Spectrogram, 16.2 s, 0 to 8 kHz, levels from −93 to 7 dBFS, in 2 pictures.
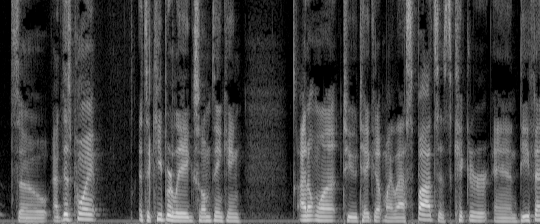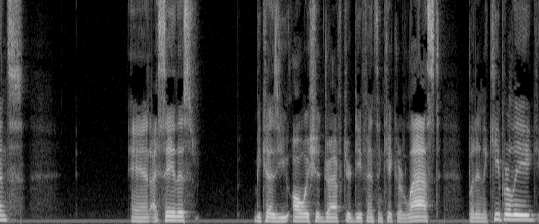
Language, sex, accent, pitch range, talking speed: English, male, American, 120-140 Hz, 160 wpm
